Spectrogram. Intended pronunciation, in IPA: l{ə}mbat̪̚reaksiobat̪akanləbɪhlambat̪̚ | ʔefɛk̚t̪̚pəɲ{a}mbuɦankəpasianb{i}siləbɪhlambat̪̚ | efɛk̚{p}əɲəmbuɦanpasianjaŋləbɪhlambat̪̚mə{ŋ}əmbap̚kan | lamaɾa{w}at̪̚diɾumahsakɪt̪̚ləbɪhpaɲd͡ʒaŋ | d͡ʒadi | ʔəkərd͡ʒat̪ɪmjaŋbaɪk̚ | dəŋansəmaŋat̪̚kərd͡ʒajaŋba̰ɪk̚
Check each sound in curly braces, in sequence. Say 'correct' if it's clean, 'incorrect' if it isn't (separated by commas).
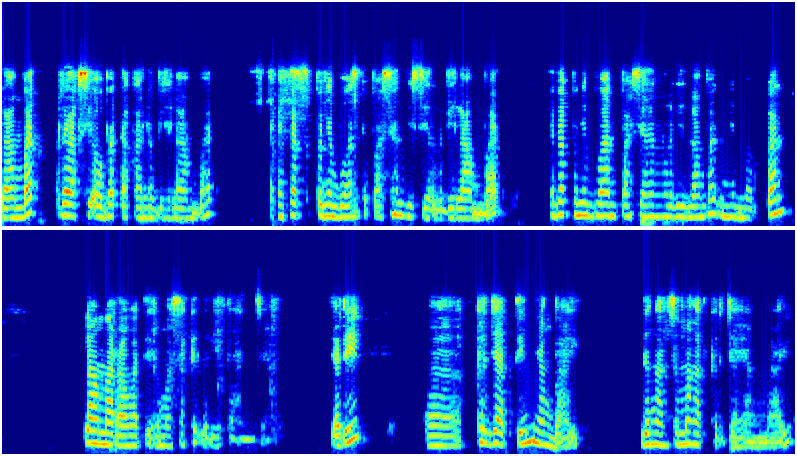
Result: incorrect, incorrect, correct, correct, incorrect, correct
